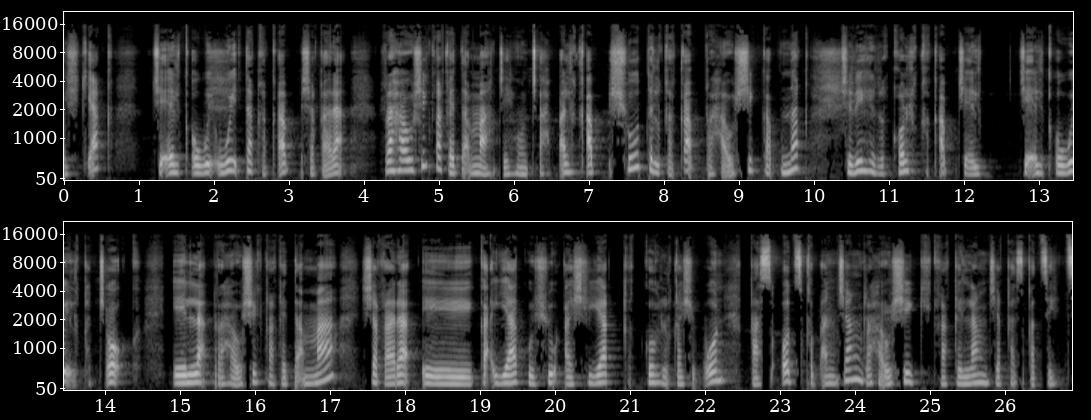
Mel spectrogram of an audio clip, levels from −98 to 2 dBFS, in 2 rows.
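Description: A speech recording with no technical faults to report. Nothing in the audio points to a problem anywhere in the chain that captured or reproduced it.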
